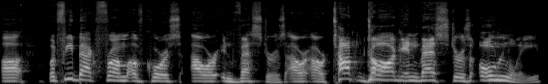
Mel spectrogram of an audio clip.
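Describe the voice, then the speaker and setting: Male comedy host, bright, forceful voice in a dry recording; plays a petty, self-important company boss, rambling through an improvised address. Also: fairly high pitch, animated, dry recording. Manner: mock-pompous, halting and rambling with repeated phrases. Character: smug, petty billionaire CEO boasting to investors. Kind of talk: improvised comedic monologue, mock-corporate address.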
